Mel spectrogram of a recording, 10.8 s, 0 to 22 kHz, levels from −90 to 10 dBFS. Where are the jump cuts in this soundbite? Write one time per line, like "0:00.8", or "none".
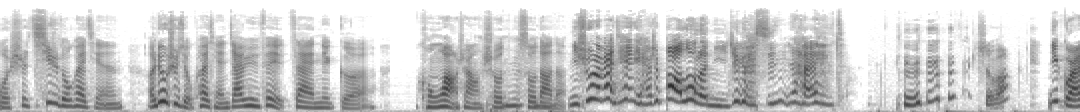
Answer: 0:05.6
